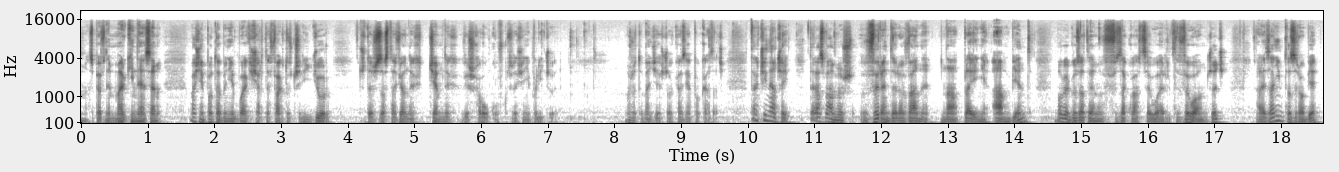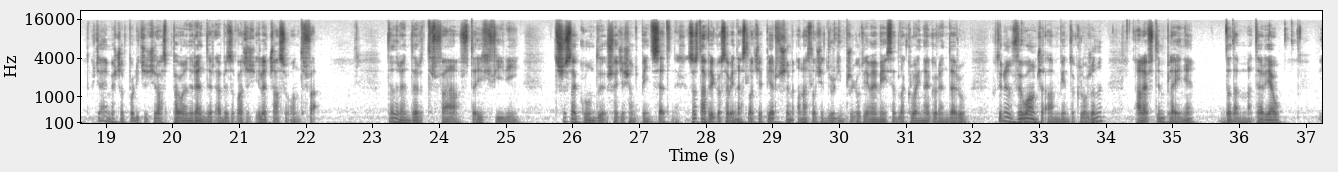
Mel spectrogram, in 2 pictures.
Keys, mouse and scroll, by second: 5.6-6.6 scroll down 11, 6.8 shift+middle click, 7.5 middle click, 8.4 middle click, 9.7 middle click, 15.2 click, 30.8 Escape, 30.8 click, 32.6 click, 35.8 click, 36.6 click.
